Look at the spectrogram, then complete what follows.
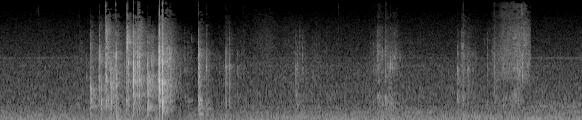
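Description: Thin clear plastic clamshell food box being handled and opened: about a second and a half in, a second of loud crackling and clicks, then a couple of single clicks and a few softer plastic rustles.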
